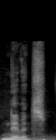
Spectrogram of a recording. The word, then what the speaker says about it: Nimitz: I used to be in the Navy, and the first ship I was stationed on was the USS Nimitz. Did I say that right? – You did.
